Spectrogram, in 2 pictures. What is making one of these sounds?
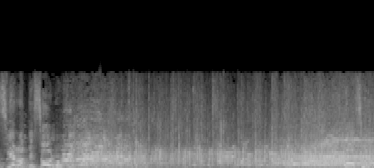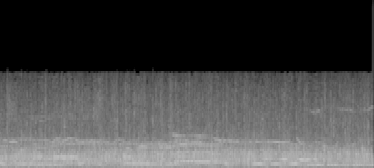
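A large crowd cheers, whistles and shouts excitedly.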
